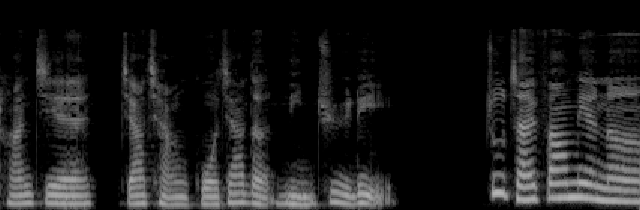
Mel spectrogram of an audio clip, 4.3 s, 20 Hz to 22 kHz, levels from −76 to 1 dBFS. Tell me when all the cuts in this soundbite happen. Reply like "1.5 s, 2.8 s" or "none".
none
